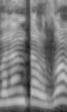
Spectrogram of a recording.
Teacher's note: کھڑی زبر ہے، ایک الف کے برابر کھینچیں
